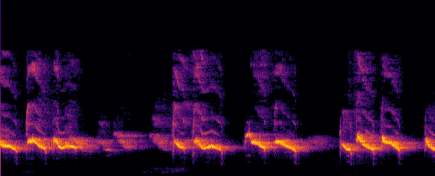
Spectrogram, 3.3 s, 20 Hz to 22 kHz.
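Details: Sooty-headed bulbul, 10 July 2021, delivering fast runs of slurred, bubbly notes in roughly half-second phrases, each ending in a drawn-out fading tone.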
